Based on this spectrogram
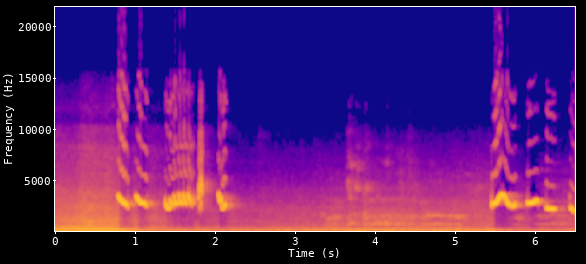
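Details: Bright, slurred whistles from an orange-headed thrush, sung to prompt other birds to sing, come in two bursts separated by a quieter stretch with soft, faint tones in between.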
